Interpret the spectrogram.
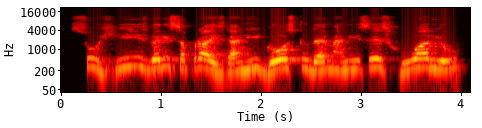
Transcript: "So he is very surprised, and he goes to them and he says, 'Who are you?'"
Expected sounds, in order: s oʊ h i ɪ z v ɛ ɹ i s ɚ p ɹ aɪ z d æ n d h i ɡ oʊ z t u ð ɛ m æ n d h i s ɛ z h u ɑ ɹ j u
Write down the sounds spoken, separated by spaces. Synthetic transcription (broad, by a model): s oʊ h i ɪ z v ɛ ɹ i s ɚ p ɹ aɪ z d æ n d h i ɡ oʊ z t u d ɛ m æ n d h i s ɛ z h u ɑ ɹ j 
